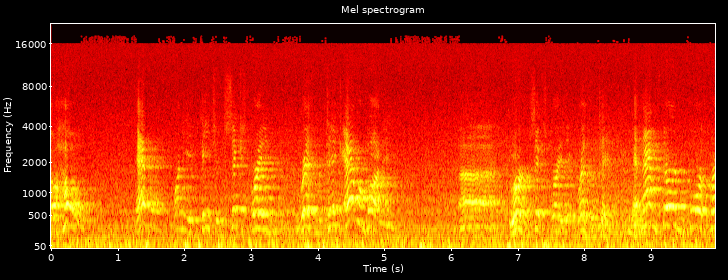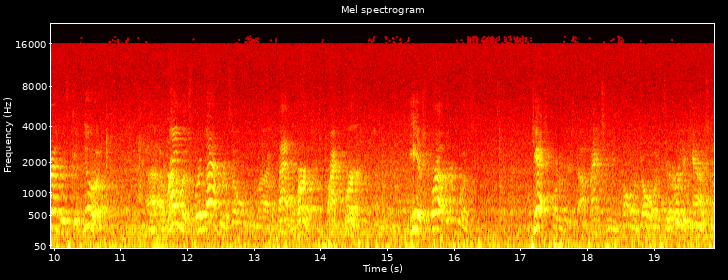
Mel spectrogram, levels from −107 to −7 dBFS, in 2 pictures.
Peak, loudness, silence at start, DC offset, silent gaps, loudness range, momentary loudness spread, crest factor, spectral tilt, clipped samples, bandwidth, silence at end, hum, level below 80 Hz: -8 dBFS; -27 LUFS; 0 s; under 0.1%; none; 3 LU; 11 LU; 18 dB; -6 dB/octave; under 0.1%; 18 kHz; 0 s; none; -38 dBFS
